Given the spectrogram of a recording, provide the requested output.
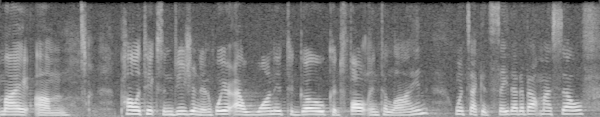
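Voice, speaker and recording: In an unremarkable speaking voice, a woman of medium pitch speaks with an American accent and fairly even intonation. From US South, Alabama (Tuskegee). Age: 60s. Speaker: scholar and activist. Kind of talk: lecture. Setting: stage with audience.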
